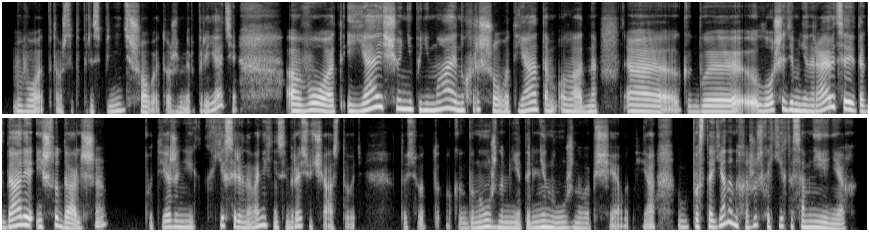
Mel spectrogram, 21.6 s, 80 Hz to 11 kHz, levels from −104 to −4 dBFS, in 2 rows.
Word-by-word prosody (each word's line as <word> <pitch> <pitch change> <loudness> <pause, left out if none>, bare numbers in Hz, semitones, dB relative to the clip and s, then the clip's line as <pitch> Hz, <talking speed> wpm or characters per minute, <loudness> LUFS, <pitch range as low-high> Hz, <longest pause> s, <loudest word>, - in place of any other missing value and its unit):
вот, 165 -2 -3
потому - - -10
что - - -6
это, - - -26
в - - -52
принципе, 160 0 -5
не 180 +3 -2
дешёвое 165 -5 -1
тоже 160 - -9
мероприятие, 215 - -4 0.6
а, 185 - +4
вот, 180 -3 +4
и 180 - 0
я 195 +9 +3
ещё 275 -4 +5
не 235 -1 +4
понимаю. 215 +3 +1
Ну 205 - +2
хорошо, 225 -4 0
вот - - -4
я 200 +5 +1
там, 180 -4 -3
ладно, 165 -3 -1 0.3
э, 170 -2 +2
как 160 - -9
бы, 165 - +4
э, - - +2
лошади, 210 - +3
мне 185 -2 +2
нравится 220 - +3
и 215 -2 +6
так 175 -3 -2
далее, 220 +6 +5
и 185 -2 -2
что 225 - +4
дальше? 160 +5 +1 0.5
Вот - - -15
я 170 - -1
же 180 0 0
ни 175 0 -2
в 170 - -25
каких 220 -1 -2
соревнованиях 205 +5 0
не - - -2
собираюсь 200 +6 -2
участвовать. 170 - -7 0.5
То - - -13
есть, - - -11
вот, - - -8 0.3
как 145 - -11
бы, 150 +1 -6
нужно 170 +1 0
мне 155 0 -1
это - - -6
или - - -4
не 175 +2 +3
нужно 155 -1 -2
вообще. 145 -1 -5
Вот - - -12
я 90 +2 -4 0.4
постоянно 195 - +2
нахожусь 225 -1 -3
в - - -13
каких-то 210 +3 -6
сомнениях. 160 -7 -1
180 Hz, 180 wpm, -25 LUFS, 165-210 Hz, 0.6 s, и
